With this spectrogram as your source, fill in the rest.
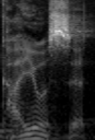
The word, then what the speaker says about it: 가이오스: 가이오의 이름의 헬라식 발음이 가이오스, 뜻은 기쁨을 주는 자입니다.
